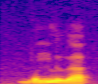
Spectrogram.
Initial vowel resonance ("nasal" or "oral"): oral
